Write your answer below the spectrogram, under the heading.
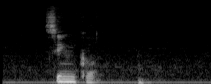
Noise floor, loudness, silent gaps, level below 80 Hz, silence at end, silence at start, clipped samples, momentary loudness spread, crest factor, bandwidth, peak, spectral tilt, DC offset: -47 dBFS; -22 LUFS; none; -46 dBFS; 0.6 s; 0.1 s; under 0.1%; 22 LU; 20 dB; 13.5 kHz; -6 dBFS; -6.5 dB/octave; under 0.1%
